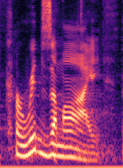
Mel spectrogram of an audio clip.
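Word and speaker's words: charizomai (χαρίζομαι): There is charismao, the Greek word to give. I actually pronounced that wrong. It's charizomai, the Greek word to give.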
